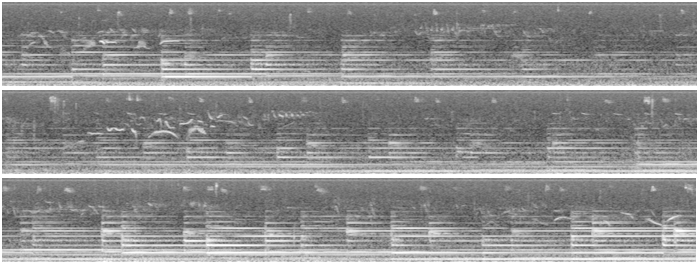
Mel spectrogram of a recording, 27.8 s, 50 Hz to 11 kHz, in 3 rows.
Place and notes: Monferran-Savès, France - Lockdown 1 km - noon - angelus rings (South)
Recorded during first lockdown, south of the village.
Zoom H6 capsule xy.
sun and puddles.
France métropolitaine, France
